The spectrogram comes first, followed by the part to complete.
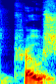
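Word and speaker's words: Proche: then you also have James crochet James prosh we would say pronounce it and yeah that's about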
